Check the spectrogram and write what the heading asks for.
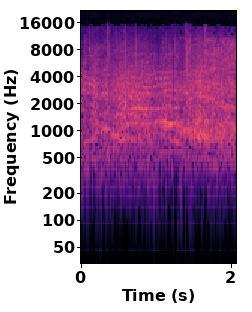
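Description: Several voices shouting at once, rising and loudest about one and a half seconds in, as spectators and players react to a shot on goal.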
